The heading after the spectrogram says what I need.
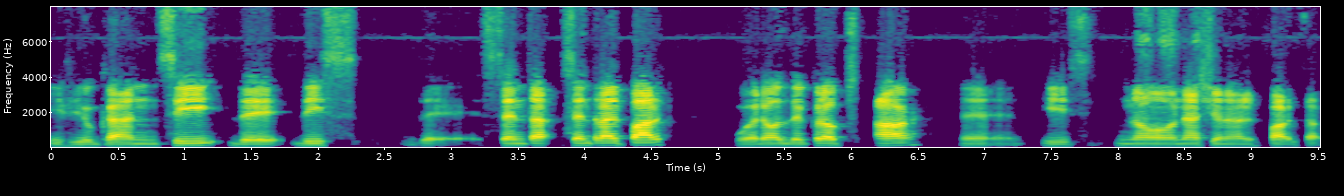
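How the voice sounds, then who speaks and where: A man with a Spanish accent at a very slow pace, with big swings in loudness. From Argentina. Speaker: researcher, forest engineer. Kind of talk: academic seminar presentation. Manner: halting, many fillers.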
